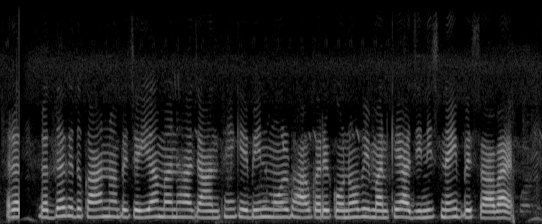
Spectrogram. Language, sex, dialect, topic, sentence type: Chhattisgarhi, female, Eastern, agriculture, statement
